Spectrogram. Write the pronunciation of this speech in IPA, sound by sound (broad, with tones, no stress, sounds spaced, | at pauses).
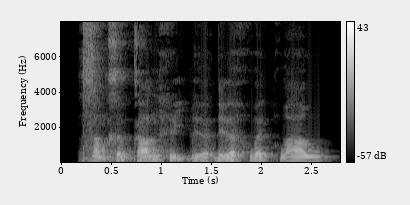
z a̰˧˨ m x ə̰˧˨ w k a̰˧˥ n h ɨ̰˧˨ j ɓ ɨ˧˩ ə̯ ɗ ɨ̰˧˥ ə̯ h w ə˦˥ t̚ h w a˧ w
